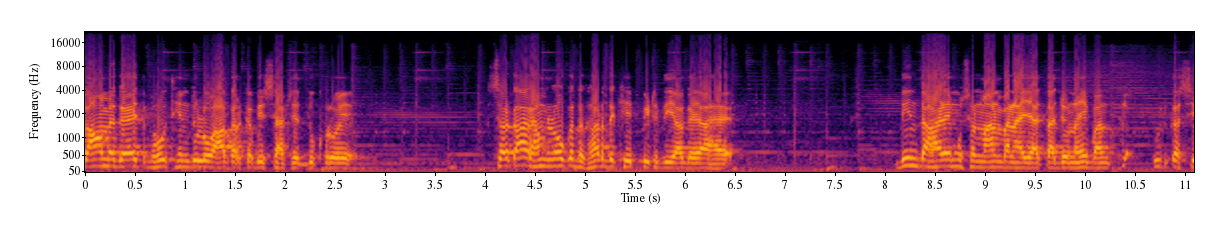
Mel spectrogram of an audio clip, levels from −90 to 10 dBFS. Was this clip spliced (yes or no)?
yes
